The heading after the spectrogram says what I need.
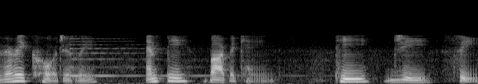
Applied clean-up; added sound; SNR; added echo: none; Piano; 19 dB; none.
